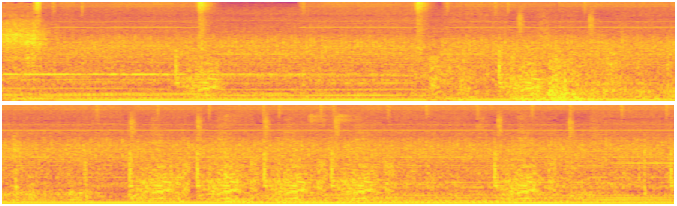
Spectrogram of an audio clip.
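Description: A diesel engine rumbles steadily at idle.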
